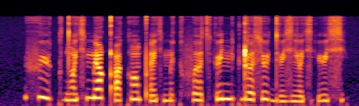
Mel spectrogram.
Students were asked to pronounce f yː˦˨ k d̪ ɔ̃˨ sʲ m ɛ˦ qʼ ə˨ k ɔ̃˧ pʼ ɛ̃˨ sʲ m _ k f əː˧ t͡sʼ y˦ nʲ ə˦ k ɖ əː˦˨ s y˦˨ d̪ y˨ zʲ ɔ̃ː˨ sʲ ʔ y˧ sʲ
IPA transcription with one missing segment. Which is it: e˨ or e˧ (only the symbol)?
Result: e˨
